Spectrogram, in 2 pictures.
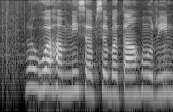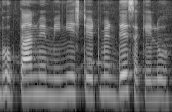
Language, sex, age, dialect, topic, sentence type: Magahi, female, 36-40, Southern, banking, question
